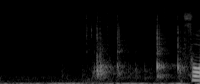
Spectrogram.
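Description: Quiet room tone for almost a second, then a voice speaking, loudest at the very end with the word "14".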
